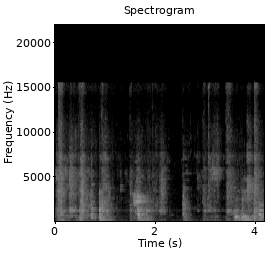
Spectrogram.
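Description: A metal spatula scrapes in a frying pan.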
